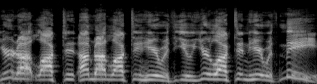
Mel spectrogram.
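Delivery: very loud, high, full-on screaming. Describing how a player can annoy the table in a superhero game, screaming.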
